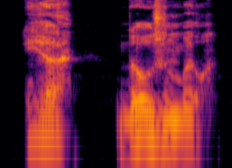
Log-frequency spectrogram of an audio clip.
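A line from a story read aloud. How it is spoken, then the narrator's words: Hoarse rasp. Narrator (Russian): прохрипел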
